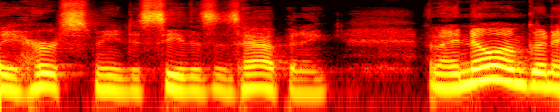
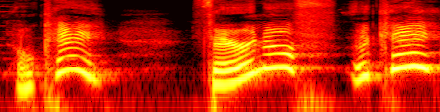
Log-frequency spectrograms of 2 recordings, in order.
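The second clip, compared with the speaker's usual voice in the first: much higher and louder, startled; startled squeak; 14 semitones higher, 5 dB louder than usual. Real, not acted. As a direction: yelp in surprise. Startled by game glitch.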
